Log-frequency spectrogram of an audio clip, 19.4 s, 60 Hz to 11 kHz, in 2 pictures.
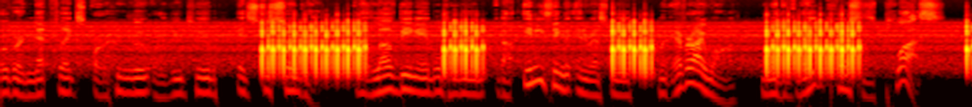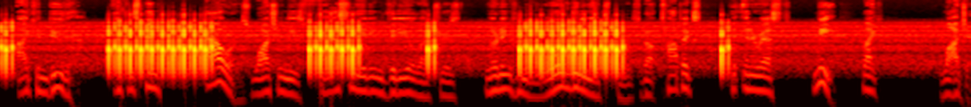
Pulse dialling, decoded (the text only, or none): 0 4 4 9 2 0 5 1 0 1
